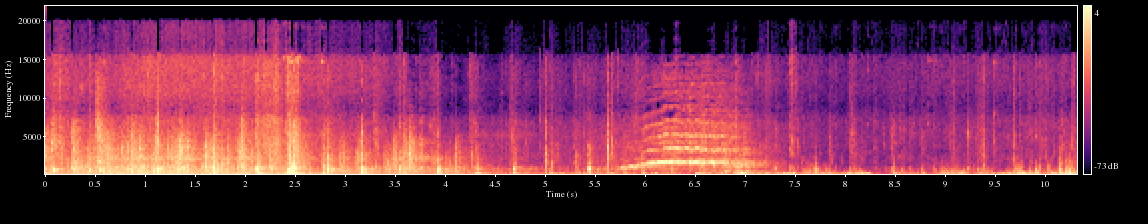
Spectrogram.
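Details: Friesian horse, one of a pair driven in harness and urged to go faster: quick, steady clip-clop of hooves throughout, broken midway by a loud whinny, a harmonic-rich cry sliding downward for about a second, then more hoofbeats.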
